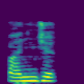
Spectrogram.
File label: "panj", Punjabi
